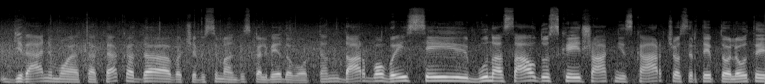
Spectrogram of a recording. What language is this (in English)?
Lithuanian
